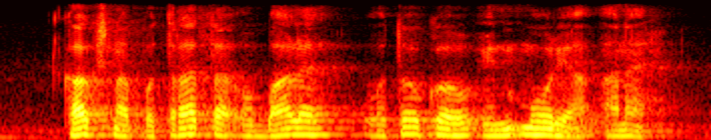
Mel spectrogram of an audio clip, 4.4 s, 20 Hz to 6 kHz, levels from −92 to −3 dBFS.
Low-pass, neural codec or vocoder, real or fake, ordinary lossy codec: 5.4 kHz; none; real; AAC, 32 kbps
